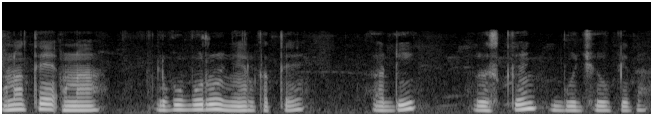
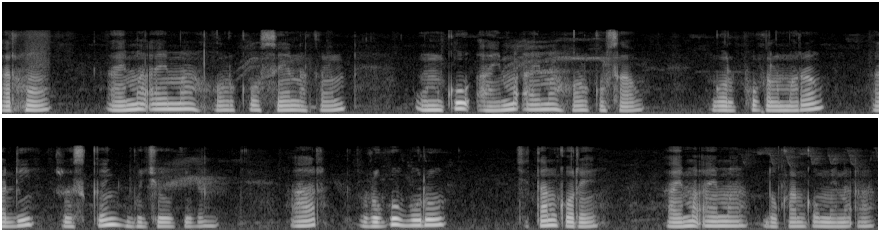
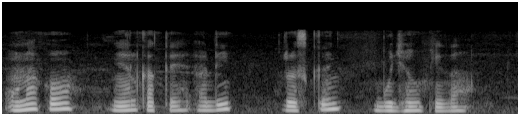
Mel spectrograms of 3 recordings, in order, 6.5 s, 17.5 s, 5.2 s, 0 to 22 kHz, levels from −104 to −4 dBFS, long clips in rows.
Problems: low volume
